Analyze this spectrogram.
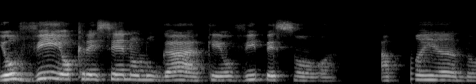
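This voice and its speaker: Delivery comes at a very slow pace with fairly even intonation. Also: woman, medium pitch for a woman. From Cameroon. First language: not Portuguese; Cameroonian languages/French or English (speaking Portuguese). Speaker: author and lawyer. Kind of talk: book launch speech. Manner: emotional, emphatic.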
